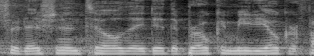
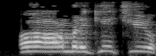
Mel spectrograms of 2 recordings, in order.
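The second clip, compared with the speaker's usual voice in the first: put-on scream, higher pitch; 12 semitones higher than usual. Speaker recounting a fight in Vegas, quoting a man screaming, retelling a screamed threat. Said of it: "still trying to scream at me".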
